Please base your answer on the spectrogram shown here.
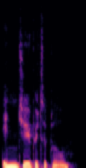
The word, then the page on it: indubitable: British English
